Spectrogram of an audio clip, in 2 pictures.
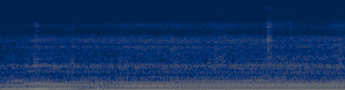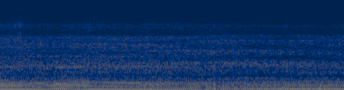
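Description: Small hatchback's engine running steadily. Its pitch drops about half a second in, holds lower, and rises again around three seconds, as the driver works it while the car is pushed with a wheel that will not turn.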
